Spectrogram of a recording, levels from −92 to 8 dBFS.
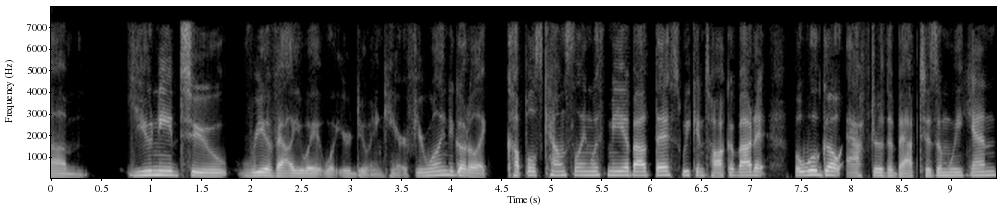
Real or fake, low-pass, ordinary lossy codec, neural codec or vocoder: real; 7.2 kHz; MP3, 64 kbps; none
